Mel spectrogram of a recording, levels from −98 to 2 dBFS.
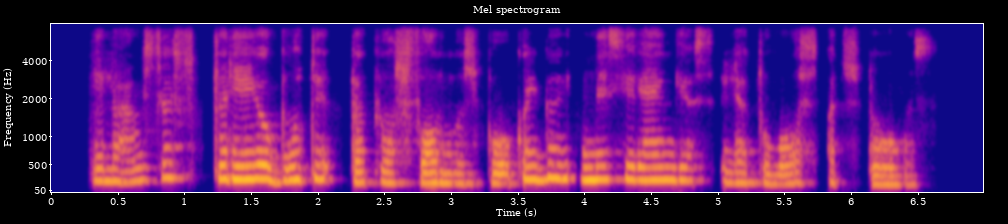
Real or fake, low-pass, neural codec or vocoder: fake; 7.2 kHz; codec, 32 kHz, 1.9 kbps, SNAC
